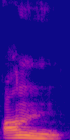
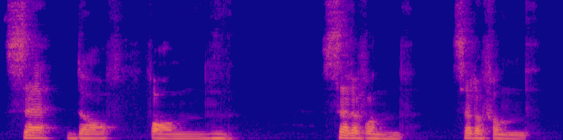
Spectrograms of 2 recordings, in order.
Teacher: the N and the TH, or th sound, are made in a very similar position in the mouth. The tongue is forward and near the front teeth, so they are blended together. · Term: linking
